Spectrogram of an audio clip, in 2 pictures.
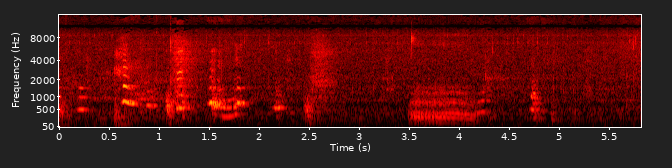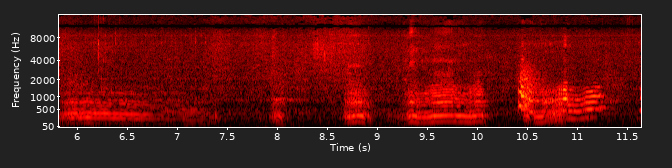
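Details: Shiba Inu puppy making funny noises: a run of short whines, throaty grumbles and wavering, yodel-like cries that rise and fall, each burst lasting about a second, separated by brief pauses.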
